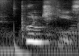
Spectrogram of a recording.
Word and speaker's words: Pączki: today we are making punch keys yes punch keys i know it's spelled really funny in the title but it's pronounced punch keys they are a polish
